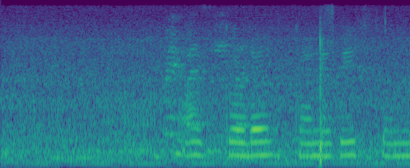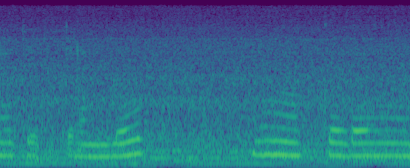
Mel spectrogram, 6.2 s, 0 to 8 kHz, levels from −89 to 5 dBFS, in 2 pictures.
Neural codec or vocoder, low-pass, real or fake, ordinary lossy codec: vocoder, 44.1 kHz, 128 mel bands every 256 samples, BigVGAN v2; 7.2 kHz; fake; none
